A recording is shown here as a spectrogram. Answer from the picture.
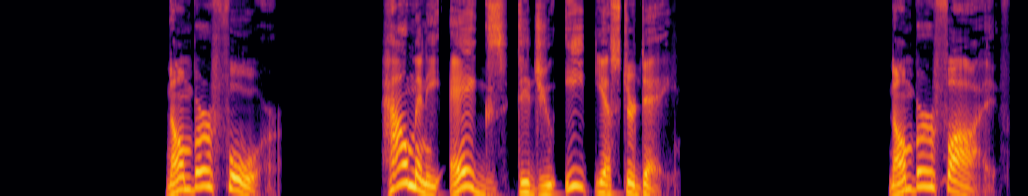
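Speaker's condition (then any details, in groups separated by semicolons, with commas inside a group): No condition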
